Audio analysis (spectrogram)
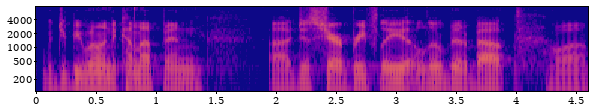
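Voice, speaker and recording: A slightly dull-sounding recording of a man with a mid-pitched voice. He is a pastor addressing his church informally, in an off-the-cuff way. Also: fairly even intonation, a little fast. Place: church service.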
